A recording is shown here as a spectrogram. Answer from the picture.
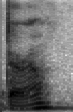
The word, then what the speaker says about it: Durham: He's going to be in Durham, North Carolina on October. Is that how you say it? Durham? – Yeah.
